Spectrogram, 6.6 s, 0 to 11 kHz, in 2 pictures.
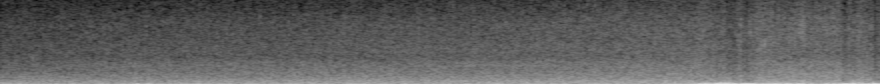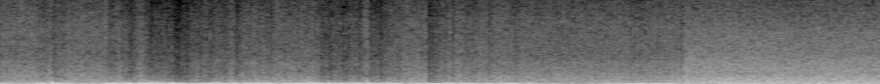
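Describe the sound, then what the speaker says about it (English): Wind of about 20 miles an hour blows through cottonwood leaves by the Rio Grande, a steady broadband rushing that swells louder midway and stays close and continuous, with no talk. "You can hear the wind blowing through the cottonwood leaves today."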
